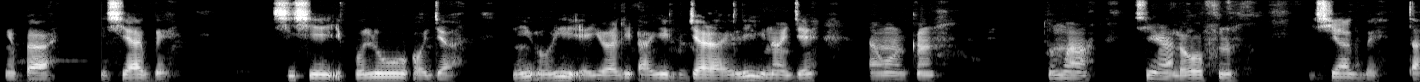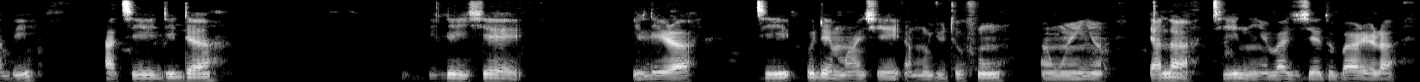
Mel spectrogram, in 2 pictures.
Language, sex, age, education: Yoruba, male, 46-60, tertiary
